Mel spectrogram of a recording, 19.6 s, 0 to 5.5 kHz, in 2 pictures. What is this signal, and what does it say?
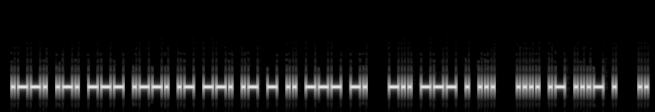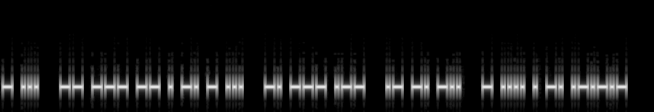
Morse code, heard as a keyed tone, about 25 wpm, 600 Hz. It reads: PROPAGATION DOES HAVE ITS MOMENTS NOW AND THEN.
